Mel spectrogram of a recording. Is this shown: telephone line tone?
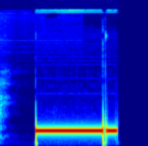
yes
